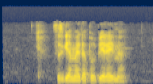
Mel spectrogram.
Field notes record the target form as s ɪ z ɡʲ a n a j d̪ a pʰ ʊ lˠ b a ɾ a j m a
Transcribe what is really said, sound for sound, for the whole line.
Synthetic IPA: s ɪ z ɡʲ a m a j d̪ a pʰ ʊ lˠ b e ɾ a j m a

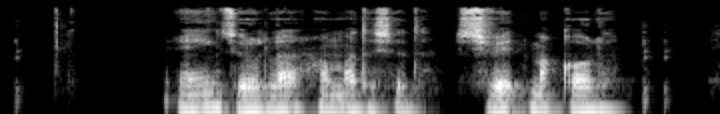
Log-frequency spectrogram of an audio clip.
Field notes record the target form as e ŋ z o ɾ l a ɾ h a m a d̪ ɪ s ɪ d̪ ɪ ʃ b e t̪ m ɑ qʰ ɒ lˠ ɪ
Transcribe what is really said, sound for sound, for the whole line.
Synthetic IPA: e ŋ z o ɾ l a ɾ h a m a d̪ ɪ ʃ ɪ d̪ ɪ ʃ v e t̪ m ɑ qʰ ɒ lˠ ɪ

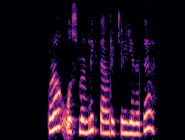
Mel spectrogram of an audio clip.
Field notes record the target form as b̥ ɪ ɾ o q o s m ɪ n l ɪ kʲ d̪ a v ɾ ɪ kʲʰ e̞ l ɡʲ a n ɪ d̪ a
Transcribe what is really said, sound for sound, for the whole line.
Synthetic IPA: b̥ ɪ ɾ ɒ q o s m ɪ n l ɪ kʲ d̪ a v ɾ ɪ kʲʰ e̞ l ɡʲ a n ɪ d̪ a

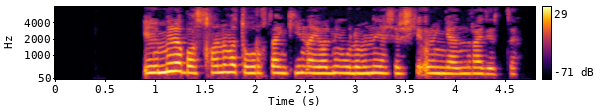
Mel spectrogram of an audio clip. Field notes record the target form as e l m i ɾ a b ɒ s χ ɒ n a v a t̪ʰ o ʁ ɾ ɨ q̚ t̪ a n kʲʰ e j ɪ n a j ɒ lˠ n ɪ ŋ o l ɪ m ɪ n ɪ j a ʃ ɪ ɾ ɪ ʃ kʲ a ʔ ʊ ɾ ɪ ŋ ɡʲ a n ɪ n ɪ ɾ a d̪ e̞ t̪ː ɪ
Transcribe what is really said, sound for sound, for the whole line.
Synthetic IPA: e l m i ɾ a b ɒ s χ ɒ n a v a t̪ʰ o ʁ ɾ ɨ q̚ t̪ a n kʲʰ e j ɪ n a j ɒ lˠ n ɪ ŋ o l ɪ m ɪ n ɪ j a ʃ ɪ ɾ ɪ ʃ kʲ a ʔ ʊ ɾ ɪ ŋ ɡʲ a n ɪ n ɪ ɾ a d̪ e̞ t̪ː ɪ

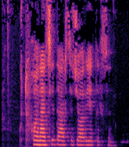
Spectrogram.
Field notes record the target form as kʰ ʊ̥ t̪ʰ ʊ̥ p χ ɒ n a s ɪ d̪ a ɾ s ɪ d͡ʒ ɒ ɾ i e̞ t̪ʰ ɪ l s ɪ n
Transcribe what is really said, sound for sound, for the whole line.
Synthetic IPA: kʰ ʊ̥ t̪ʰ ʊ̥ p χ ɒ n a s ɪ d̪ a ɾ s ɪ d͡ʒ ɒ ɾ i e̞ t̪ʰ ɪ l s ɪ n

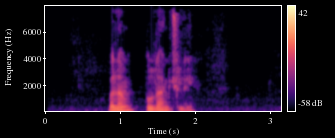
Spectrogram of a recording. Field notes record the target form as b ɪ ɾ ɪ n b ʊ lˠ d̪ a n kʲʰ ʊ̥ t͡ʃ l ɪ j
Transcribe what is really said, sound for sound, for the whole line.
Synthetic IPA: b ɪ l ɪ m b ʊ lˠ d̪ a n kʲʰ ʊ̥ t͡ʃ l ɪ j

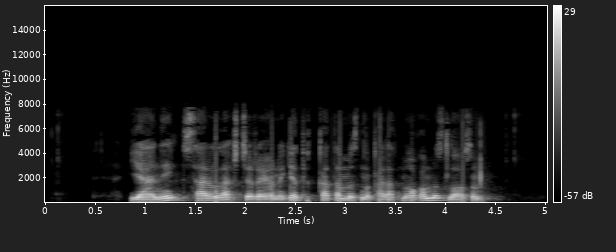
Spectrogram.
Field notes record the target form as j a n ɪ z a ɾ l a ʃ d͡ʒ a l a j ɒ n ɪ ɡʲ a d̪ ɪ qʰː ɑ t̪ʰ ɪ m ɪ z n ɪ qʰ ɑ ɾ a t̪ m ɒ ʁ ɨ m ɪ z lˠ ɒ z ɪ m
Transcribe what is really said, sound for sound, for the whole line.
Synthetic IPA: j a n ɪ s a ɾ l a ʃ d͡ʒ a ɾ a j ɒ n ɪ ɡʲ a d̪ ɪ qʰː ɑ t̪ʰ ɪ m ɪ z n ɪ qʰ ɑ ɾ a t̪ m ɒ ʁ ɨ m ɪ z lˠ ɒ z ɪ m

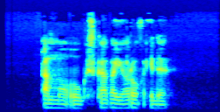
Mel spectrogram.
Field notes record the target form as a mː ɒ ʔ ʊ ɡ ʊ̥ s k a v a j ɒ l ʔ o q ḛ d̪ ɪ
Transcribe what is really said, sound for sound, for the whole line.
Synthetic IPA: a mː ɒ ʔ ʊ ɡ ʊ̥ s k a v a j ɒ ɾ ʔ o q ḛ d̪ ɪ

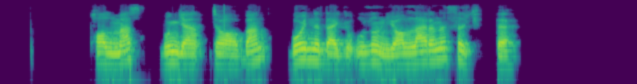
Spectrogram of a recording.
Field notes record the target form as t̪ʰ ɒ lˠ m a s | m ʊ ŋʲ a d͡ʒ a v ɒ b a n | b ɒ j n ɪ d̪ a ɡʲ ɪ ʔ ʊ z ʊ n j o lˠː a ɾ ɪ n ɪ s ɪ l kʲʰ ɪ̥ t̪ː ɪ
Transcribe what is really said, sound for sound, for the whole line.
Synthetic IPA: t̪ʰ ɒ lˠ m a s | b ʊ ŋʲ a d͡ʒ a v ɒ b a n | b o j n ɪ d̪ a ɡʲ ɪ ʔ ʊ z ʊ n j ɒ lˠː a ɾ ɪ n ɪ s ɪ l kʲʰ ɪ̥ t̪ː ɪ

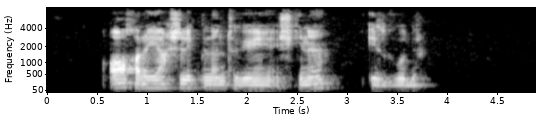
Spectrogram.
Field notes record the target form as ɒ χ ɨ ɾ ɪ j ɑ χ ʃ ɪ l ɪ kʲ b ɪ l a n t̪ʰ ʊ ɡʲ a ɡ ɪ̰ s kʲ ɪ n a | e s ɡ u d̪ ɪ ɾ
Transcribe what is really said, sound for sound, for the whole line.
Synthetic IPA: ɒ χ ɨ ɾ ɪ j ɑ χ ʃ ɪ l ɪ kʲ b ɪ l a n t̪ʰ ʊ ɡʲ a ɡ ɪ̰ ʃ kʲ ɪ n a | e z ɡ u d̪ ɪ ɾ

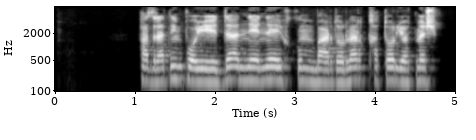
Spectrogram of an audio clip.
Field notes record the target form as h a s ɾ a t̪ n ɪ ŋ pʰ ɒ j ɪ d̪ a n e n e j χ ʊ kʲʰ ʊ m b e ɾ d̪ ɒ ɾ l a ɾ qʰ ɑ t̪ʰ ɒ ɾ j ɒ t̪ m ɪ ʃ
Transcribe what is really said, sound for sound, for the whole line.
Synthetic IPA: h a z ɾ a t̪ n ɪ ŋ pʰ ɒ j ɪ d̪ a n e n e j h ʊ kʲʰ ʊ m b a ɾ d̪ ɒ ɾ l a ɾ qʰ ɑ t̪ʰ ɒ ɾ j ɒ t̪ m ɪ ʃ

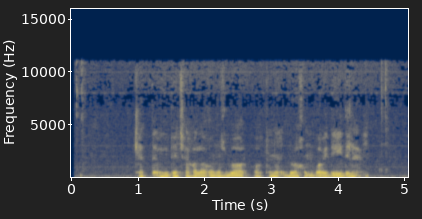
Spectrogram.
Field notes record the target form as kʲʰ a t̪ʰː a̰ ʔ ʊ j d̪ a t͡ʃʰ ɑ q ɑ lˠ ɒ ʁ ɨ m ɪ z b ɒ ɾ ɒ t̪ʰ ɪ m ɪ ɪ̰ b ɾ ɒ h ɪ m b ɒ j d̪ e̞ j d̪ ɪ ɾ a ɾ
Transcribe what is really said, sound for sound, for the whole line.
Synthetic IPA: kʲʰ a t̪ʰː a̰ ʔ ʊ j d̪ a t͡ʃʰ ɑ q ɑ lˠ ɒ ʁ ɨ m ɪ z b ɒ ɾ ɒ t̪ʰ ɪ n ɪ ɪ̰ b ɾ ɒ h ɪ m b ɒ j d̪ e̞ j d̪ ɪ l a ɾ

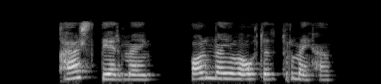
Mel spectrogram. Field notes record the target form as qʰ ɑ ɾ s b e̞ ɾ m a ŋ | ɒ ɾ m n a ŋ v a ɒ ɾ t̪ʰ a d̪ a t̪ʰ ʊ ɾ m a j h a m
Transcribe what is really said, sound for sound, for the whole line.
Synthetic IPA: qʰ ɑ ɾ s b e̞ ɾ m a ŋ | ɒ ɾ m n a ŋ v a o ɾ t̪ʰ a d̪ a t̪ʰ ʊ ɾ m a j h a m

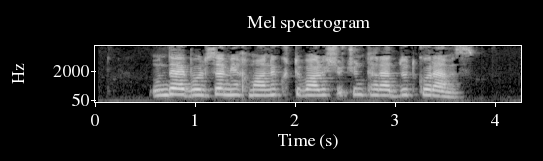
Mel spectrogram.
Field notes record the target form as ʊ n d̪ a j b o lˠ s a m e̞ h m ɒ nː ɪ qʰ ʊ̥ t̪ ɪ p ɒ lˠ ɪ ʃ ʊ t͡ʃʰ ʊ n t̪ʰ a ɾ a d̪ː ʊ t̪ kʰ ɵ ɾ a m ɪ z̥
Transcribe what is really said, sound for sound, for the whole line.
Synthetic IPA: ʊ n d̪ a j b o lˠ s a m e̞ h m ɒ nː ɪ kʰ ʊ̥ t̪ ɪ p ɒ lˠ ɪ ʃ ʊ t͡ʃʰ ʊ n t̪ʰ a ɾ a d̪ː ʊ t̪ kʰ ɵ ɾ a m ɪ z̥

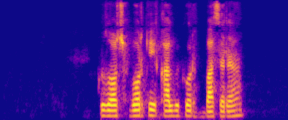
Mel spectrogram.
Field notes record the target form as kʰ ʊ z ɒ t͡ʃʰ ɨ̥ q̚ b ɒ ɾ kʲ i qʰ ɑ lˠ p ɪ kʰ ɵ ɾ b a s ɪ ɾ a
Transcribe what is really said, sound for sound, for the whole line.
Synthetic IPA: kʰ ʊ z ɒ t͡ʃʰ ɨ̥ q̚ b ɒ ɾ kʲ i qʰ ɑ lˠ b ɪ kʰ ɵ ɾ b a s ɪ ɾ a

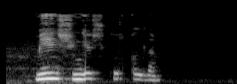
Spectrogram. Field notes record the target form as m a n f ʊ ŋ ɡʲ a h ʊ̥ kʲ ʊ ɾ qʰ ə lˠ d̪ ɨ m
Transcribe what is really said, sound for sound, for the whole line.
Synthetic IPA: m e n ʃ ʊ ŋ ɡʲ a ʃ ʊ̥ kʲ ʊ ɾ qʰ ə lˠ d̪ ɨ m

